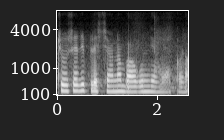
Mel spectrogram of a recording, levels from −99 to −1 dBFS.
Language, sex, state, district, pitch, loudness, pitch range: Telugu, female, Andhra Pradesh, Annamaya, 190 Hz, -17 LUFS, 180-205 Hz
